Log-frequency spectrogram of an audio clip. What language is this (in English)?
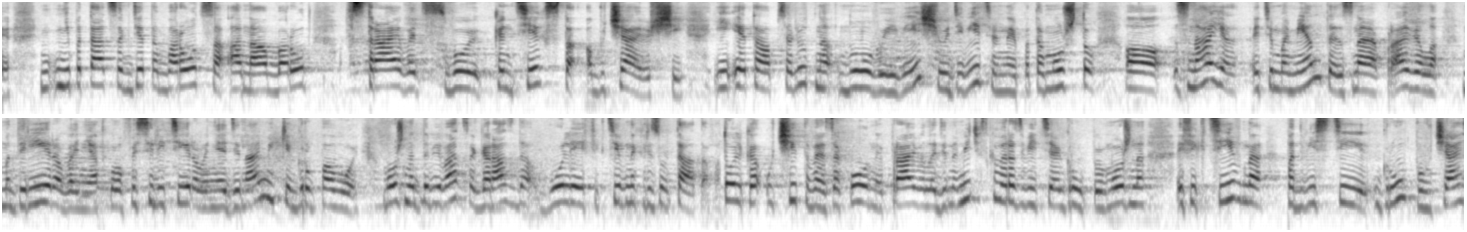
Russian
